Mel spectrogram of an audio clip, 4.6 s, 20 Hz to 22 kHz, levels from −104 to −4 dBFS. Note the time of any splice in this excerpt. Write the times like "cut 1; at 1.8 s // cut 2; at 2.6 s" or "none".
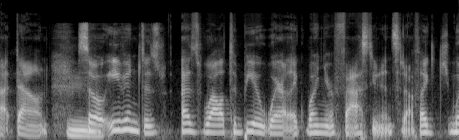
cut 1; at 1.4 s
